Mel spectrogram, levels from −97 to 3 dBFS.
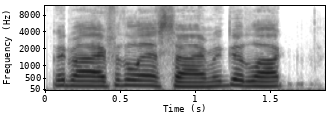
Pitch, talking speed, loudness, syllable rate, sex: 190 Hz, 290 wpm, -13 LUFS, 5.9 syllables/s, male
